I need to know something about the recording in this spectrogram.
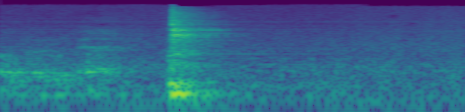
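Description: A single sharp knock about a second in as the reading stand on stage is moved or bumped.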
